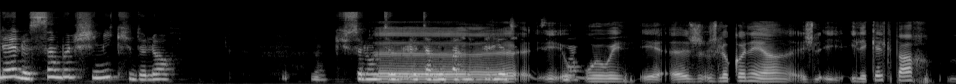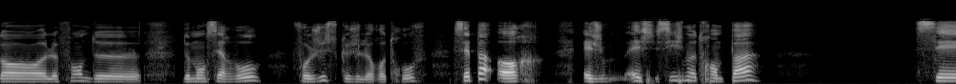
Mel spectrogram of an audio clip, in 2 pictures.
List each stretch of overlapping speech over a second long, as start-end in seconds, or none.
3.7-5.9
